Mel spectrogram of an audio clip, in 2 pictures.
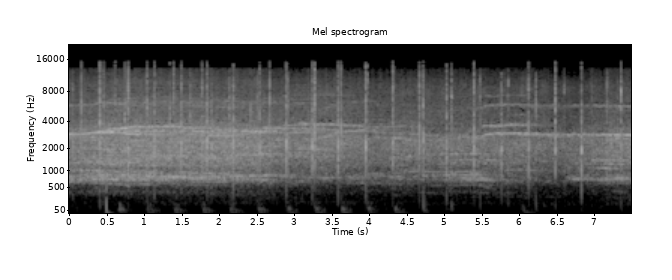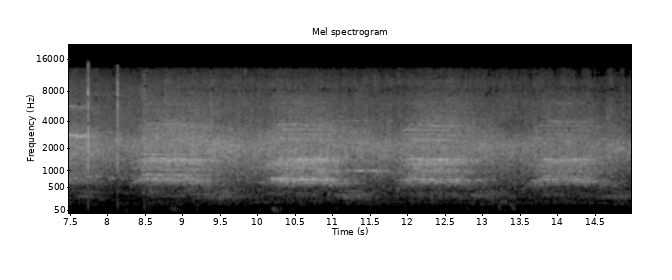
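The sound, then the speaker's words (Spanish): An audience bursts into loud, sustained applause with cheering and whoops for Joaquín Sánchez, adoptive son of El Puerto de Santa María, thick clapping for about eight seconds before settling into swelling waves of crowd noise and shouts. “Pido un aplauso para el hijo adoptivo del puerto de Santa María, Joaquín Sánchez.”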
